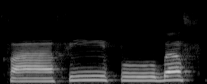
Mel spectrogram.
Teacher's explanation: Fa itu makhorijul hurufnya gigi ketemu bibir. Bibir bawah bagian dalam. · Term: huruf fa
